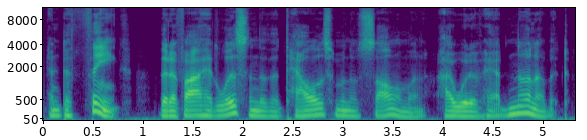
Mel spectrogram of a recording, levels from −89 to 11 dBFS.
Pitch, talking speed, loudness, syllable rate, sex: 115 Hz, 225 wpm, -19 LUFS, 5.5 syllables/s, male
